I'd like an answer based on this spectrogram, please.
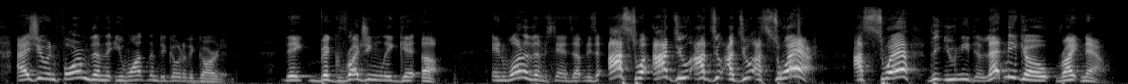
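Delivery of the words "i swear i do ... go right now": loud, slow, stretched-out cartoon rooster holler. Voicing a guest who demands to be let go: Foghorn Leghorn voice. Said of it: "Foghorn Leghorn".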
